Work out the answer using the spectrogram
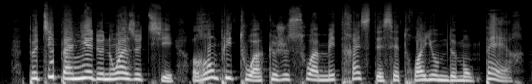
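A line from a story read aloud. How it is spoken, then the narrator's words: Screaming, king's daughter. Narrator (French): hurla la seconde fille du roi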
